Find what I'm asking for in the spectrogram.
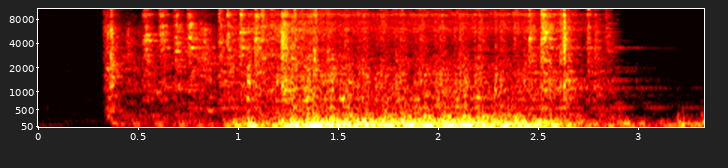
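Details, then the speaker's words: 1965 Acadian Beaumont V8 first start after sitting, running on poured fuel: engine catches and revs with harsh metallic scraping as the fan or belt rubs the transmission cooler line near the radiator; rubbing on transmission line. "Okay, something's rubbing. Don't want to hurt that rad any more than it's already been done. Where is it hitting? Oh, it's hitting the transmission line."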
